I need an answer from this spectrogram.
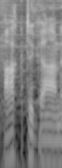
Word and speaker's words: octagon: The O in octagon is pronounced ah.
